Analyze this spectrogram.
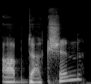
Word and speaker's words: Obduction: ago um they kickstarted a game called obduction as distinct from abduction um it's spell it's spelled with an O um and it looks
